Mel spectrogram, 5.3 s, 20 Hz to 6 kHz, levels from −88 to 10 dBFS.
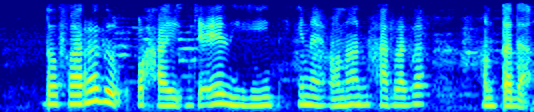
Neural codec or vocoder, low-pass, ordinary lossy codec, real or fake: vocoder, 44.1 kHz, 128 mel bands, Pupu-Vocoder; 5.4 kHz; AAC, 48 kbps; fake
